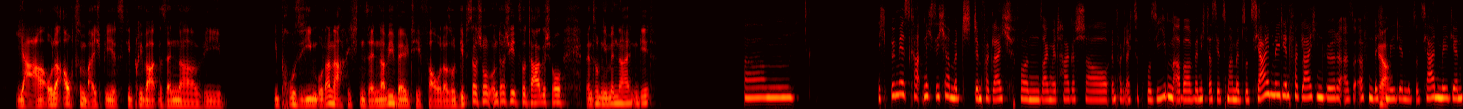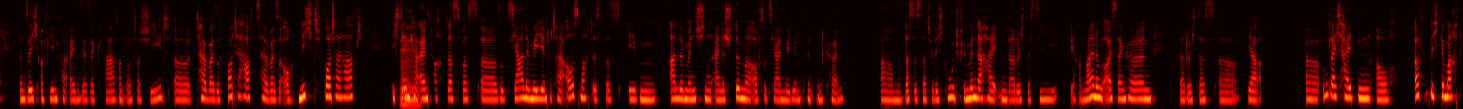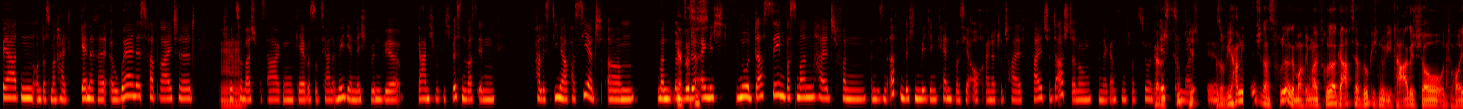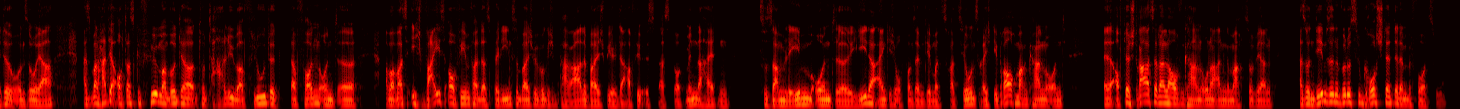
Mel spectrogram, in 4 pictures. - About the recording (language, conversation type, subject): German, podcast, Wie erlebst du die Sichtbarkeit von Minderheiten im Alltag und in den Medien?
- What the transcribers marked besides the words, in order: stressed: "nicht"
